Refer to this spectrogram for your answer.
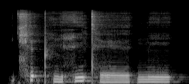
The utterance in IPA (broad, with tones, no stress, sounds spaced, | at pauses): t͡ɕʰ ɪ˦ ʔ pʰ i˨ h ĩ˦ tʰ e˨ ɪ̯ | m ĩ˨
